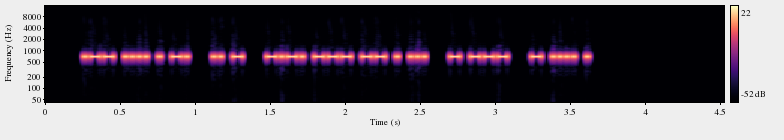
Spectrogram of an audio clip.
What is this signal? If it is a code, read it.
Morse code, heard as a keyed tone, about 52 wpm, 700 Hz. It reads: WHEN IT COMES TO THE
